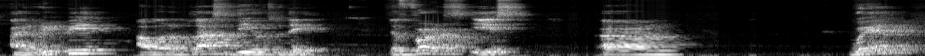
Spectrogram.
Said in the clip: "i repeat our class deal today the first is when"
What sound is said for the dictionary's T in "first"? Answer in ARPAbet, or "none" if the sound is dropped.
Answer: none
